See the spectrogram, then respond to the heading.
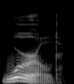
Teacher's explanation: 3 consonant sounds stacked right on top of each other at the very end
